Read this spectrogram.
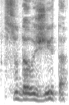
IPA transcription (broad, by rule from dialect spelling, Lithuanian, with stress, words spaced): sʊdɐʊˈʒʲiːtɐ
